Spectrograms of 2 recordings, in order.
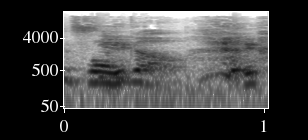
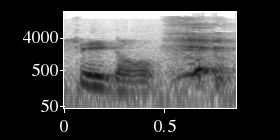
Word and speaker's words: Segal: I did it wrong Segal it was the gal you said it right but it's Seagal Segal hi nice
